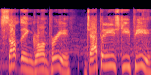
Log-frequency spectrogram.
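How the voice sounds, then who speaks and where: There is noticeable background noise as a man talks. His pitch swings very widely. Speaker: sim racing league commentator. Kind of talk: live commentary. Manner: loud; animated.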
